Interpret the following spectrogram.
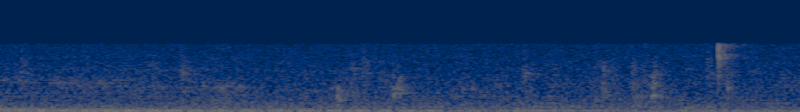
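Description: A man sipping and swallowing water from a glass in a quiet room: a few faint, irregular small clicks over a steady low hum, with a sharper click near the end.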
